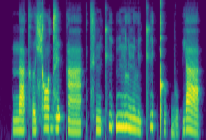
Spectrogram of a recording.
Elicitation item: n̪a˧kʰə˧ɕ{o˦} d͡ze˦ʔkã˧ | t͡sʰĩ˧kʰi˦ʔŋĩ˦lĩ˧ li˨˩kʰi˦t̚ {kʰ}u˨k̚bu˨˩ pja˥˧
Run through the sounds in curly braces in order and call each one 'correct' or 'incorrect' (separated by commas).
incorrect, correct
